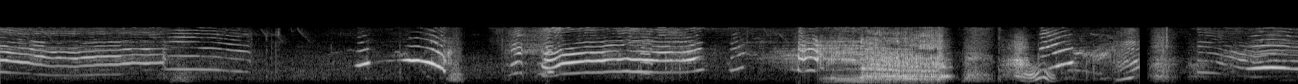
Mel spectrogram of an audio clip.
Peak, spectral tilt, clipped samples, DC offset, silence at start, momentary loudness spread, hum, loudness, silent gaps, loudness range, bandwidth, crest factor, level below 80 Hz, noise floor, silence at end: -2 dBFS; -3 dB/octave; under 0.1%; under 0.1%; 0 s; 16 LU; none; -19 LUFS; 11.41-11.47 s; 7 LU; 6.2 kHz; 18 dB; -68 dBFS; -47 dBFS; 0 s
